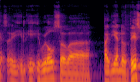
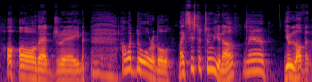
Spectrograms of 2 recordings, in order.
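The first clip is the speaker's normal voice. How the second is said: chummy, over-friendly matey voice; jolly Lothar Frey. Retold or imitated. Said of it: "He's all like".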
